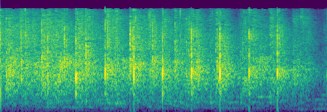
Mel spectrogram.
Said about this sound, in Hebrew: מגיע להם כפיים מכולנו ותודה רבה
